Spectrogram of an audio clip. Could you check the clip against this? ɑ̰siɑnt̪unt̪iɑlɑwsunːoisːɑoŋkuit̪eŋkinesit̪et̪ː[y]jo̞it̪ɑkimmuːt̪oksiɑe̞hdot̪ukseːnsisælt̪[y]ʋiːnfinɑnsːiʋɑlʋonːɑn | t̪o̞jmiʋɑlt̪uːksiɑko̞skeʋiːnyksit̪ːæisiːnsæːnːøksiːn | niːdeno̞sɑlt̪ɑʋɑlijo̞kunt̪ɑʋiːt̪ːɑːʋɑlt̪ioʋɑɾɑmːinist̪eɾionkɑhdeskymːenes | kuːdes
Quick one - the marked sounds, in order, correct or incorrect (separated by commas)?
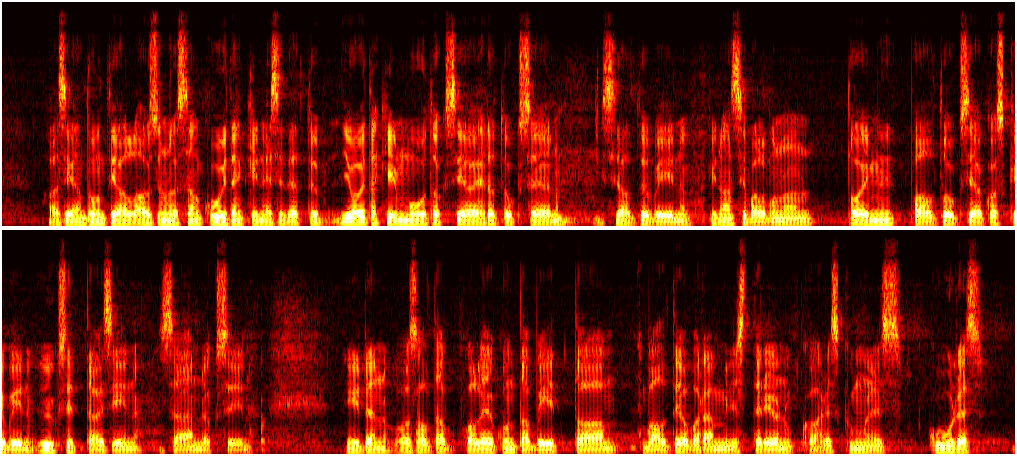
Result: correct, correct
